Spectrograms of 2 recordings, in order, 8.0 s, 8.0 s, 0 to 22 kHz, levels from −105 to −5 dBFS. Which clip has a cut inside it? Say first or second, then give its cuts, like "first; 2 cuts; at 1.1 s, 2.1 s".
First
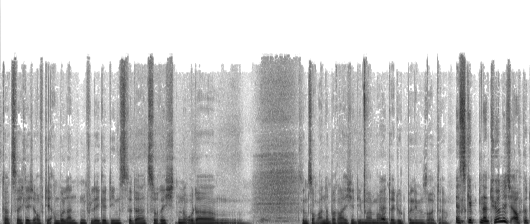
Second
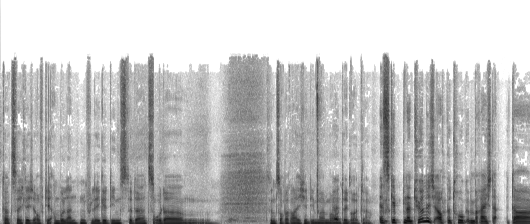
second; 3 cuts; at 2.3 s, 4.3 s, 5.2 s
